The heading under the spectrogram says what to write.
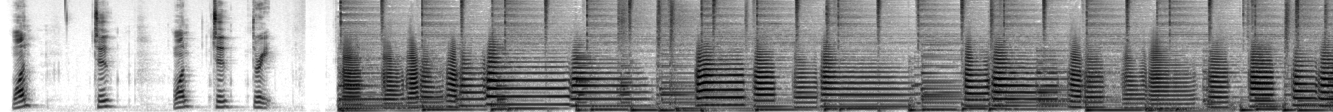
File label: Jazz Trombone, With Soloist; Effective Etudes For Jazz Trombone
